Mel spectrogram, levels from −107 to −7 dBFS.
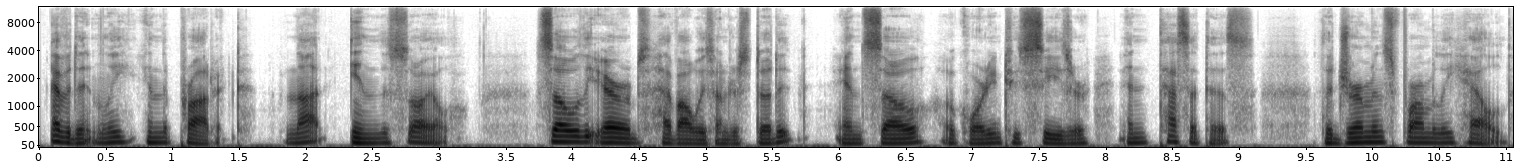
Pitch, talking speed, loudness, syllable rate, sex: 110 Hz, 140 wpm, -20 LUFS, 4.8 syllables/s, male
